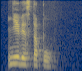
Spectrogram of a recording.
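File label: "невестапу", Komi, female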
